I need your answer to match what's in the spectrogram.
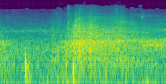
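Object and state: Nothing is struck.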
